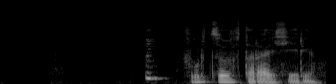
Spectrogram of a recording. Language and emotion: Russian, neutral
